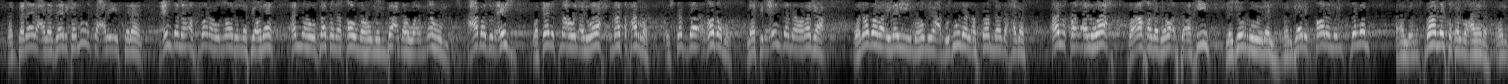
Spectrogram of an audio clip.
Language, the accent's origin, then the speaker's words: Arabic; Egypt; إن الذي يختلف عندنا في مصر يقولون مثل عظيم جدا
